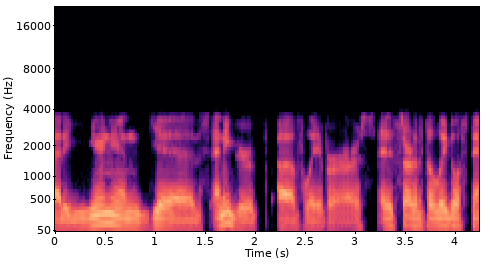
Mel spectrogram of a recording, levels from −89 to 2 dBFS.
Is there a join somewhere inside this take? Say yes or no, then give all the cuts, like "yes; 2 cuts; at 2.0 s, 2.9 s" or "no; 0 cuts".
yes; 1 cut; at 3.2 s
